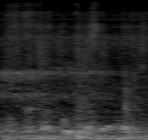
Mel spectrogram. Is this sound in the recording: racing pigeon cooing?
yes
